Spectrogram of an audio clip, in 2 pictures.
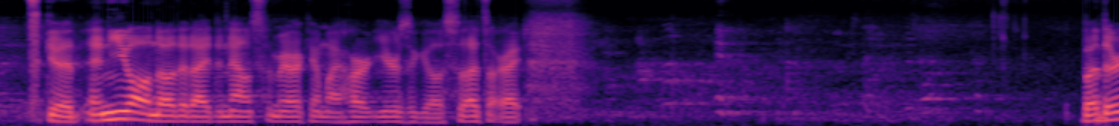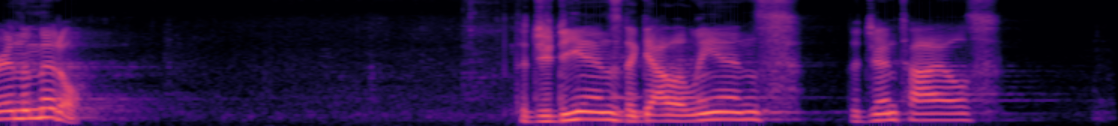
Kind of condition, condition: setting, large echoing room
